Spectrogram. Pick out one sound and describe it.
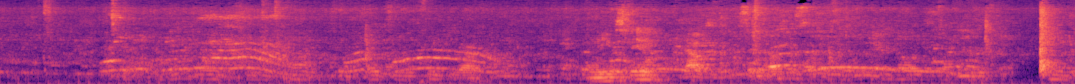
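A man speaks into a microphone, heard through loudspeakers in a room.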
